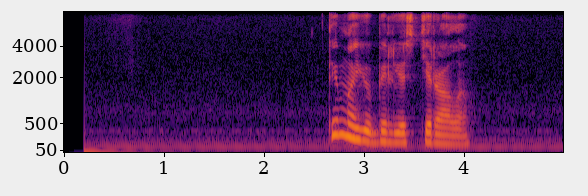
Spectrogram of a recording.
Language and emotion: Russian, neutral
